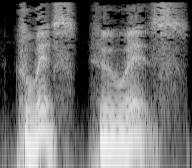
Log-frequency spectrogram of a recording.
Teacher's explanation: guy,别加重音。Is 才是重音,OK?天平 Seriously, who is this guy?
